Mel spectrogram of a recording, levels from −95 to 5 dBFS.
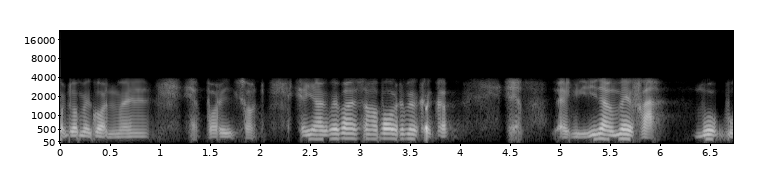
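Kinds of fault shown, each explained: Codec 2 vocoder: The speech is rebuilt from sine waves rather than kept as a waveform, carrying only pitch, voicing, level and spectral shape at 3.2 kbit/s. So it sounds robotic and buzzy all the way through, heavily mangled, squeezed into roughly 250 Hz to 3.6 kHz.
Bit errors on digital voice radio: Around 3.64 to 3.76 s the synthetic voice briefly lurches in pitch, level and tone colour, a warbly glitch. That fits flipped bits, maybe a few percent of them, corrupting about three vocoder frames, each carrying a whole frame's parameters.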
